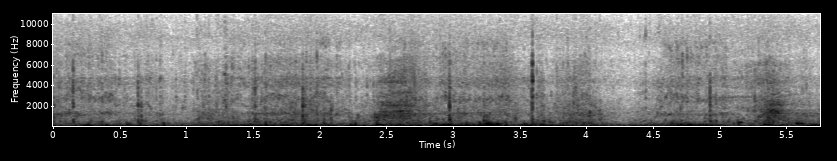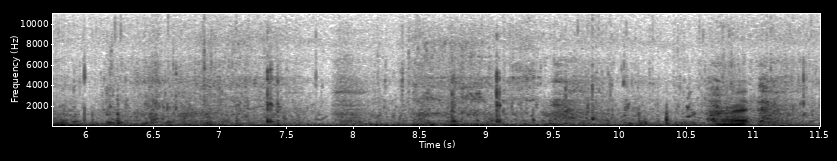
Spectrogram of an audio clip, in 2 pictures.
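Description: Wind blusters across open water.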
